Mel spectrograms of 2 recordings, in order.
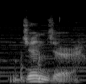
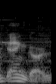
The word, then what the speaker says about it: Gengar: evolve about to use ginger or Gengar depending on your pronunciation probably going to go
